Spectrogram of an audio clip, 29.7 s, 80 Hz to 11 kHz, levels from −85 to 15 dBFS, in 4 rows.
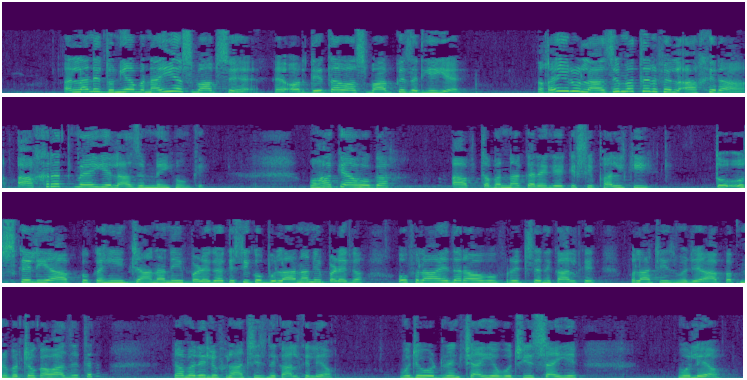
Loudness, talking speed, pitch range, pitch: -17 LUFS, 180 wpm, 195-230 Hz, 205 Hz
